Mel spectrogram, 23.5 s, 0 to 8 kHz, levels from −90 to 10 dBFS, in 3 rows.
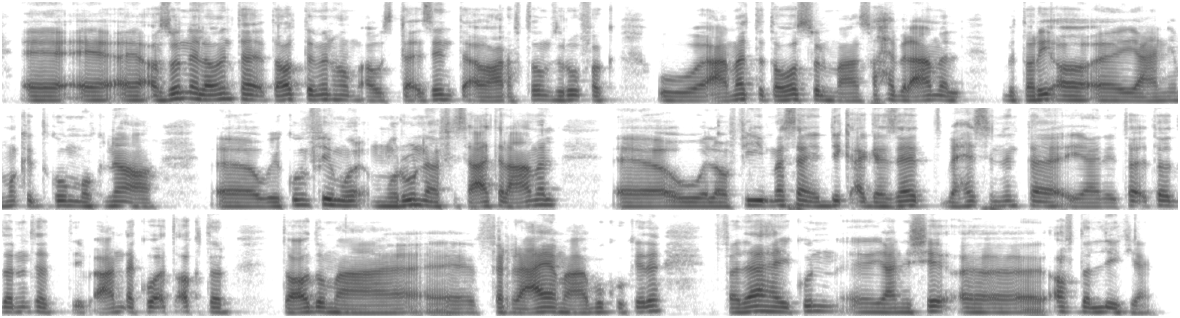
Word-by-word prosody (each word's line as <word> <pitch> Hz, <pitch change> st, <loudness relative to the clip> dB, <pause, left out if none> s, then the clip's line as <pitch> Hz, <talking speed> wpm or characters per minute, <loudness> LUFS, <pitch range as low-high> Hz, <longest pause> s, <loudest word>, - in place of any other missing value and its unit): آآ، 120 Hz, +1 st, +1 dB
آآ، -, -, +2 dB
أظُن 160 Hz, +7 st, +3 dB
لو 140 Hz, -3 st, +6 dB
أنت 160 Hz, -1 st, -1 dB
طلبت 145 Hz, +1 st, +3 dB
منهم 140 Hz, -2 st, -2 dB
أو 115 Hz, -1 st, -2 dB
استأذنت 115 Hz, +4 st, -3 dB
أو 110 Hz, -, +1 dB
عرَّفتهم 110 Hz, +5 st, -1 dB
ظروفك 125 Hz, 0 st, -2 dB, 0.3 s
وعملت 115 Hz, +5 st, +1 dB
تواصل 140 Hz, +3 st, +2 dB
مع 110 Hz, -3 st, -2 dB
صاحب 125 Hz, +4 st, -4 dB
العمل 125 Hz, -2 st, +2 dB, 0.3 s
بطريقة 125 Hz, 0 st, +2 dB
آآ، 115 Hz, 0 st, 0 dB
يعني 115 Hz, 0 st, -1 dB
ممكن 140 Hz, +2 st, -6 dB
تكون 140 Hz, +3 st, -2 dB
مقنعة 125 Hz, -3 st, 0 dB, 0.4 s
آآ، 115 Hz, 0 st, 0 dB
ويكون 120 Hz, +7 st, -1 dB
في 165 Hz, +3 st, +5 dB
م 140 Hz, -2 st, +2 dB
مرونة 130 Hz, +3 st, +2 dB
في 120 Hz, 0 st, -7 dB
ساعات 125 Hz, +2 st, +1 dB
العمل، 155 Hz, +8 st, +2 dB, 0.4 s
آآ، 115 Hz, 0 st, 0 dB
ولو 120 Hz, -1 st, 0 dB
في 145 Hz, +5 st, +3 dB
مثلًا 145 Hz, +1 st, +1 dB
يدّيك 130 Hz, +3 st, -2 dB
أجازات 135 Hz, +3 st, +1 dB
بحيث 130 Hz, +3 st, -4 dB
إن 130 Hz, -, -7 dB
أنت 135 Hz, -2 st, -1 dB
يعني 115 Hz, 0 st, -5 dB
ت 110 Hz, -, -5 dB
تقدر 135 Hz, -2 st, -1 dB
أنت 140 Hz, +1 st, -4 dB
تبقى 130 Hz, 0 st, -4 dB
عندك -, -, -2 dB
وقت -, -, +1 dB
أكتر 130 Hz, -1 st, -3 dB, 0.3 s
تقعده 125 Hz, +4 st, +4 dB
مع 110 Hz, -3 st, +1 dB, 0.6 s
في 105 Hz, -, -23 dB
الرعاية 125 Hz, +2 st, +5 dB
مع 110 Hz, -4 st, +2 dB
أبوك 130 Hz, +3 st, -4 dB
وكده، 135 Hz, +6 st, 0 dB, 0.3 s
فده 135 Hz, +5 st, +4 dB
هيكون 145 Hz, +2 st, -1 dB
آآ، 130 Hz, -, -7 dB
يعني 125 Hz, 0 st, 0 dB
شيء 150 Hz, +4 st, +2 dB, 0.7 s
أفضل 140 Hz, -1 st, -2 dB
ليك 125 Hz, -2 st, -1 dB
يعني. 110 Hz, 0 st, -9 dB
125 Hz, 160 wpm, -24 LUFS, 115-140 Hz, 0.7 s, لو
